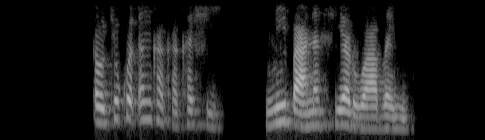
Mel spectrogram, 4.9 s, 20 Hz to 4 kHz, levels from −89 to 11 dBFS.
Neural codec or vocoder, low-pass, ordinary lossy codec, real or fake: none; 3.6 kHz; Opus, 32 kbps; real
